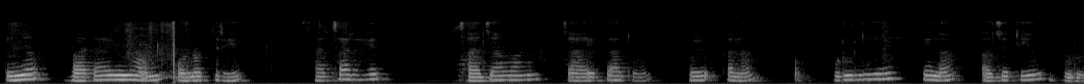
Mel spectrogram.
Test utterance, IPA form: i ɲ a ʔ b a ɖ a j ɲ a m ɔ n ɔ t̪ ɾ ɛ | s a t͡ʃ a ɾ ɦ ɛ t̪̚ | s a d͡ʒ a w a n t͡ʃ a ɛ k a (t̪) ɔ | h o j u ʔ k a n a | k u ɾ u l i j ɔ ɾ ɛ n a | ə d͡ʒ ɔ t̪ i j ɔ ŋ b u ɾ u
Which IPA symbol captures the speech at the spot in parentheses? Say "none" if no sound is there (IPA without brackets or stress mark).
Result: d̪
